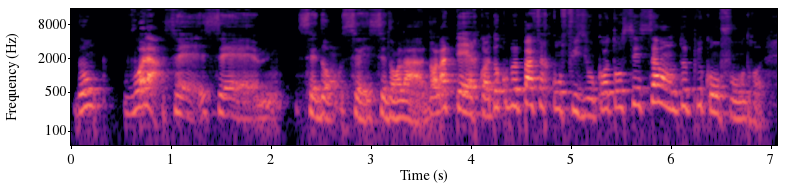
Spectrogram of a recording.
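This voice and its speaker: A woman's voice: mid-range voice, expressive, normal speed, creaky, fairly bright tone. A woman tarot reader talking straight to her viewers in a chatty, theatrical live stream. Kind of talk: live stream card reading.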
